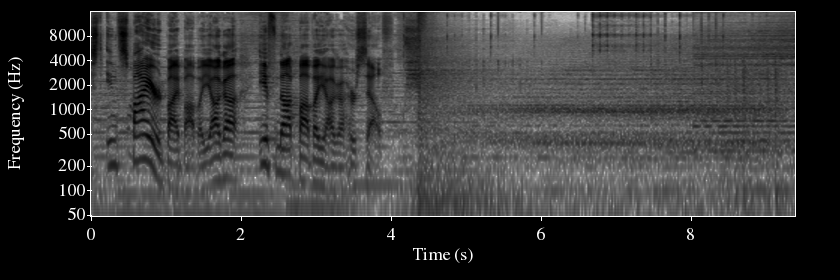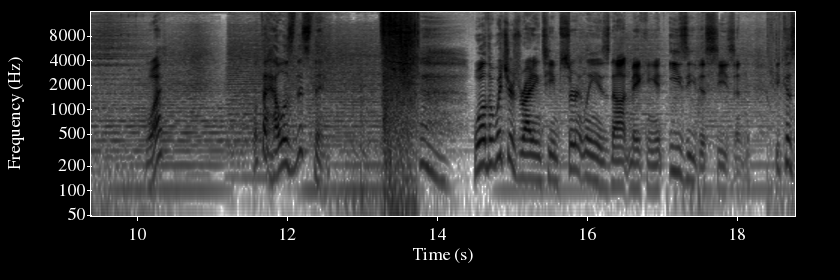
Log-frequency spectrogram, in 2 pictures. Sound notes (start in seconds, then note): 4.9 ominous music; 13.7 narrator sighs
